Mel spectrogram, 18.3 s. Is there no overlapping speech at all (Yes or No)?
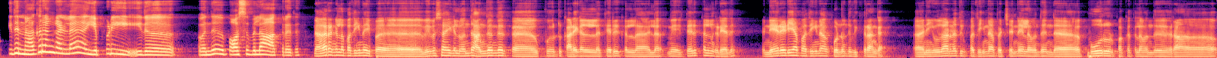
Yes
